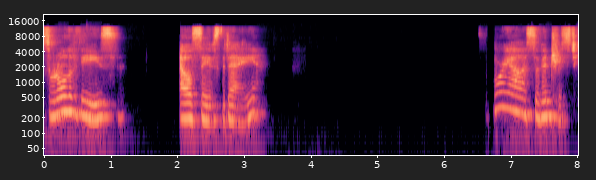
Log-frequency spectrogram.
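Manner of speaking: confiding aside, plain conversational tone. Missus Q looks back over at you and speaks quietly under her breath. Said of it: "under her breath, very quietly, she goes".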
